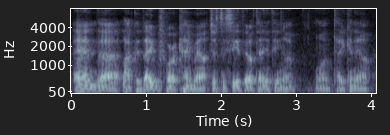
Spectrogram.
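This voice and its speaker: A very low-voiced Australian man in his thirties, chatting as a podcast guest. He rambles freely, restarts his sentences and pokes fun at himself. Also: little pitch movement, quick pace, slight background noise. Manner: rambling, self-deprecating, restarts a lot. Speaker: drummer and musical director, podcast guest. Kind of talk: casual interview chat. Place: indoors, on a couch.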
